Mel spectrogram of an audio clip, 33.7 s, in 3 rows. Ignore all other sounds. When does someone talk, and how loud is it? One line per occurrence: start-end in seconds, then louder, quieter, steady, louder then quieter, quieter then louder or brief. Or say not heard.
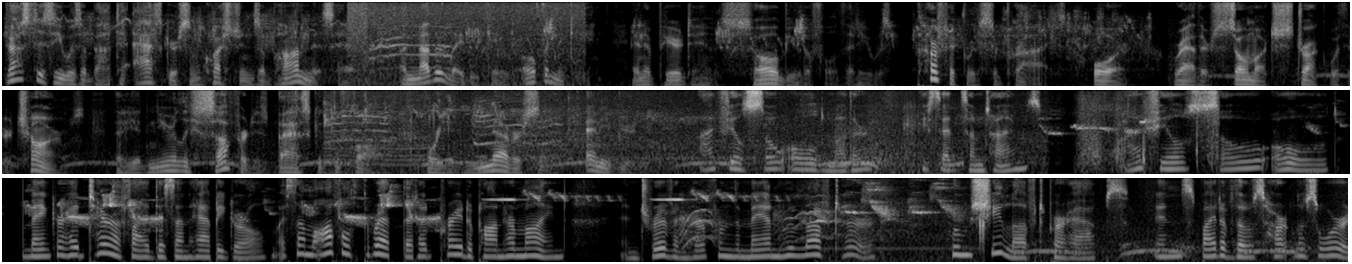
0.0-33.6 steady.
